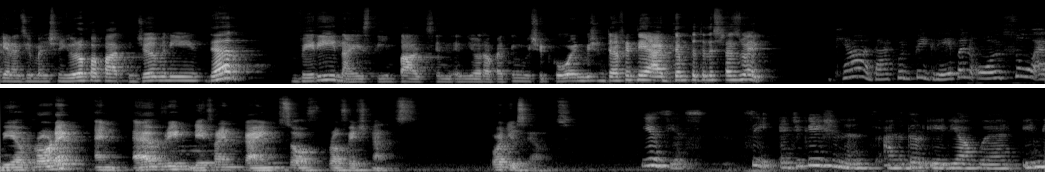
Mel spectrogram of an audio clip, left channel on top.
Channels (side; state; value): both; different; correlation 0.00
